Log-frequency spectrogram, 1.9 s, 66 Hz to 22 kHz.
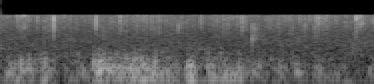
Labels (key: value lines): label: biophony, growl
recorder: SoundTrap 500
